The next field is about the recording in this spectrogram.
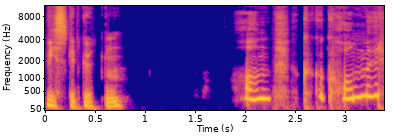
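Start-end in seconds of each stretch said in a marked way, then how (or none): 2.0-3.4 very high, shaky, trembling quaver. Hearing hard footsteps in the park, a girl speaks in a trembling voice. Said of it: "sa en jente med skjelvende stemme".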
